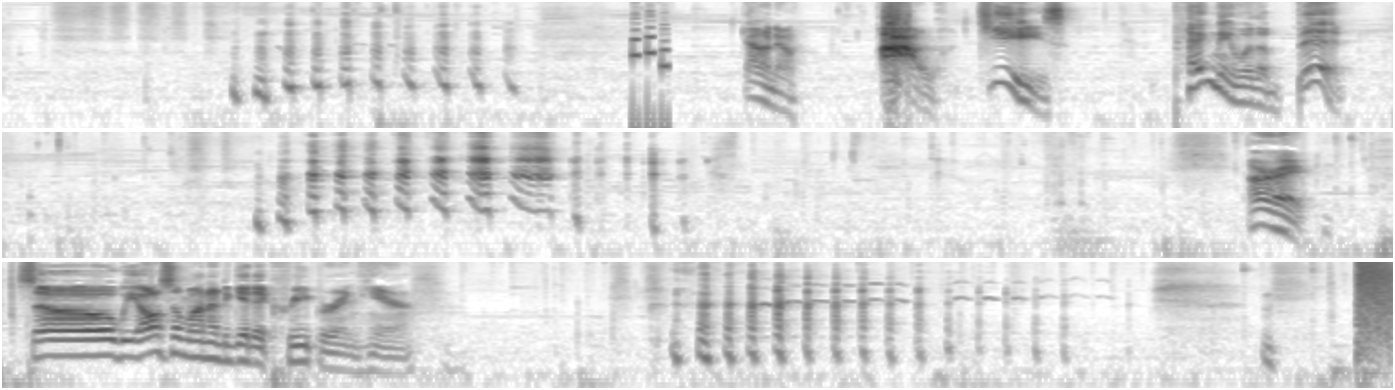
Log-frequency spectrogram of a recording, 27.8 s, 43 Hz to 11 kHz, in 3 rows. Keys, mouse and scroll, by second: 2.6 click, 18.2 click, 18.4 space, 20.4 space, 26.9 click, 27.4 space.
